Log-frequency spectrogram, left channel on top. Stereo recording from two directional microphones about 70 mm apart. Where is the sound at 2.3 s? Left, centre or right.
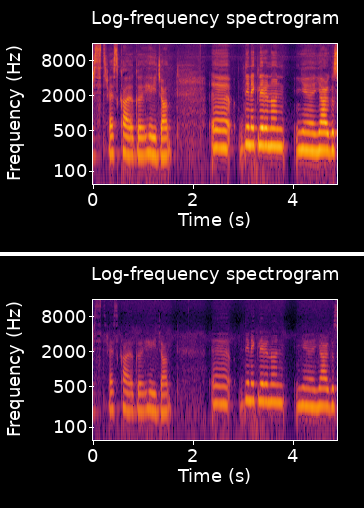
Left.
